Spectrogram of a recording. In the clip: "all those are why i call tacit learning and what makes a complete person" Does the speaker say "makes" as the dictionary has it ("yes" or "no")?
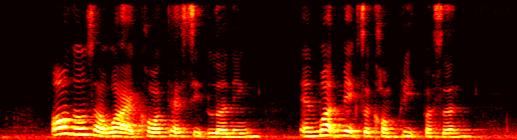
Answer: yes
